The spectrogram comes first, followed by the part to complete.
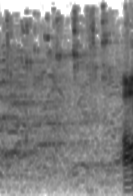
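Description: Basketball dribbled on a hardwood court during live play, with faint voices in the arena behind it; a commentator starts talking near the end.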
